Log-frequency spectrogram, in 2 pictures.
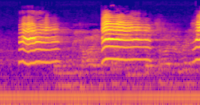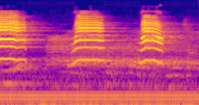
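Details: Pet Indian ringneck parakeet calling in a series of five loud, harsh, flat squawks, roughly one per second, with softer chatter between them and a steady low hum.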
